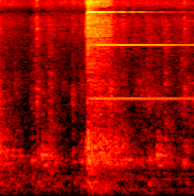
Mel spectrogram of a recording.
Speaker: here is the bell that is used on the half hour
